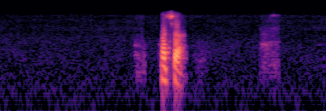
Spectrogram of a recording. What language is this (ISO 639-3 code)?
doi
